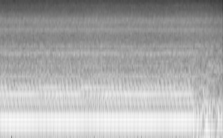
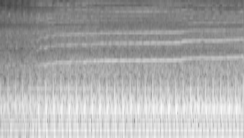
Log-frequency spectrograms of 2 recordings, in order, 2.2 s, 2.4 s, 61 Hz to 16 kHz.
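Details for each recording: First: 2001 Suzuki SV650S V-twin, previously running on one cylinder from a failed fuel pump with a hardened, folded diaphragm; after fitting a new fuel pump, at idle on choke: even, steady twin beat with no skipping, both cylinders firing normally. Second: 2001 Suzuki SV650S V-twin, cold, started with starting fluid after a new front spark plug; uneven loping with gaps, running on one cylinder.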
